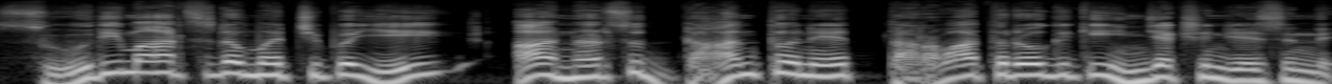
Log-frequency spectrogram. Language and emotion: Telugu, disgusted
